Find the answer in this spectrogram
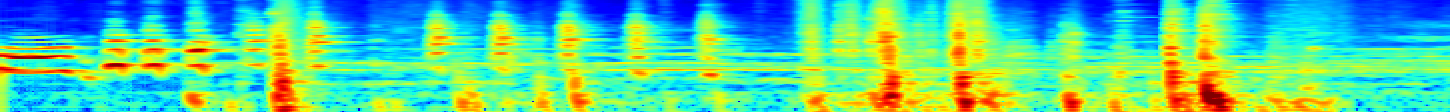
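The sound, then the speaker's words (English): A knife cuts through big celery stalks, a fast run of many crisp, sharp snapping chops in uneven rhythm, fairly quiet and with no voices. “I'm going to cut up celery. Look at those big stalks.”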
